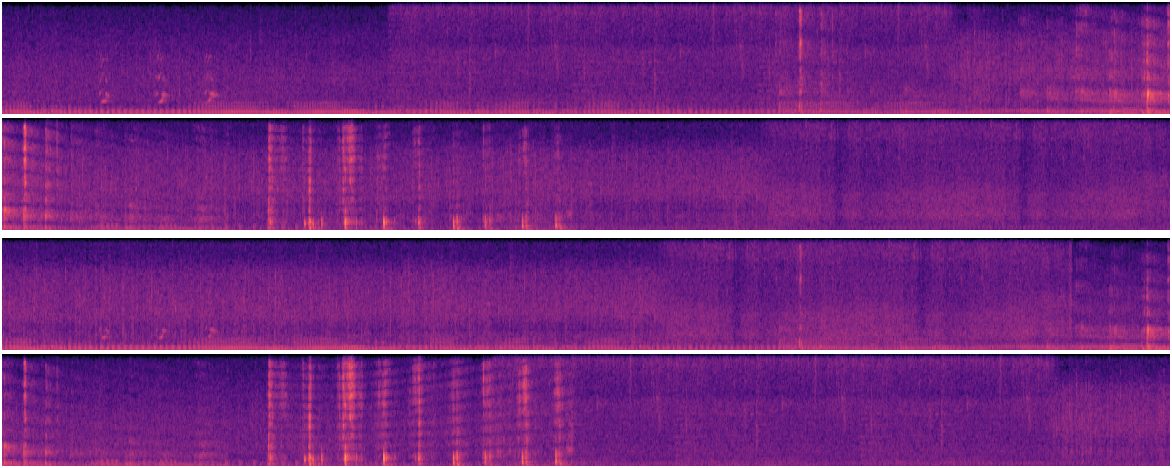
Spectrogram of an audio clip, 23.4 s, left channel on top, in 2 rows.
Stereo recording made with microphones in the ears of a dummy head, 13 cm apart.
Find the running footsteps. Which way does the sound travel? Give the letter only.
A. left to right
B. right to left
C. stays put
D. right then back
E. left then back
A.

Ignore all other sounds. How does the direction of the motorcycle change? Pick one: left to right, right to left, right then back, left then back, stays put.
right to left.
